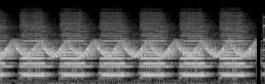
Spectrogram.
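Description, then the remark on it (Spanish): A loud car alarm siren, set off by its wheel sensor as the car is lifted for a test, wails continuously, its pitch sweeping up and down in a fast repeating cycle, then cuts off abruptly at the end. “Y de igual manera cuenta con sensor para los rines. Ahí vamos a levantar para hacer la prueba.”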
